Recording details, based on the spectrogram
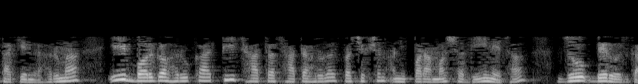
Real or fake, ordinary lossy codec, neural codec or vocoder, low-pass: real; none; none; 3.6 kHz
